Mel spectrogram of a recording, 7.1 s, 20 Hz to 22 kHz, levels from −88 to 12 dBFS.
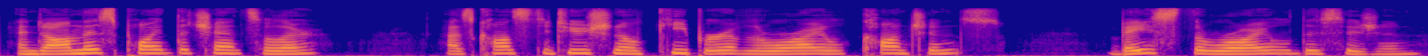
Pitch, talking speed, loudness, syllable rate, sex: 220 Hz, 145 wpm, -17 LUFS, 4.9 syllables/s, female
